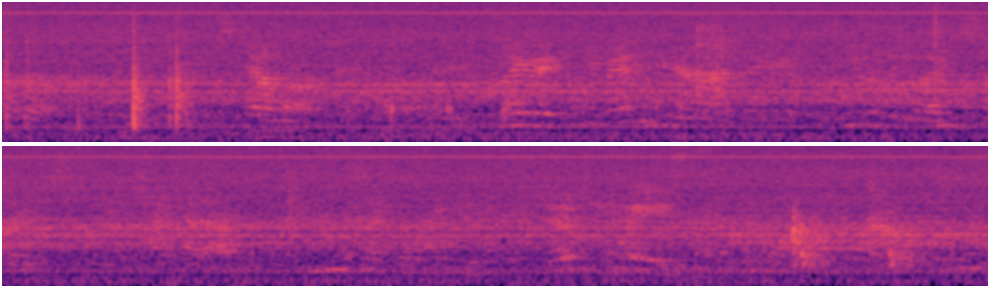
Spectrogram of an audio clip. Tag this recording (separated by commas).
Speech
